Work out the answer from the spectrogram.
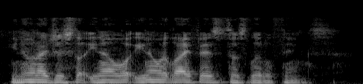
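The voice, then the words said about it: Soothing deep radio voice. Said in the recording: “the best radio voice of us ... your voice is very, like, soothing ... You're like the new Sam Elliott.”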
